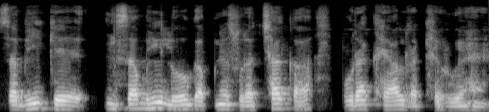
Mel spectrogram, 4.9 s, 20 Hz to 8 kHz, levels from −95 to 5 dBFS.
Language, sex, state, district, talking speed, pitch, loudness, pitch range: Hindi, male, Bihar, Gopalganj, 145 wpm, 115 Hz, -18 LUFS, 110-125 Hz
